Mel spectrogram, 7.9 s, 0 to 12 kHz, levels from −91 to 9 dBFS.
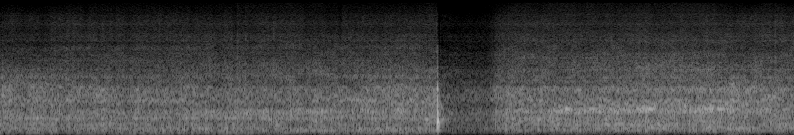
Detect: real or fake fake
